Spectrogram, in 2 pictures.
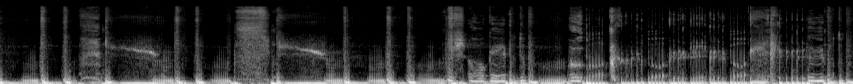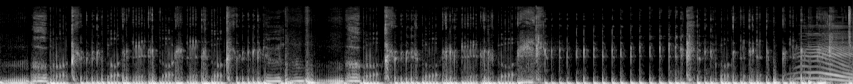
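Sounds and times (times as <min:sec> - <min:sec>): person beatboxing: 0:00.0 - 0:17.0
hummed low notes: 0:16.4 - 0:17.0.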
